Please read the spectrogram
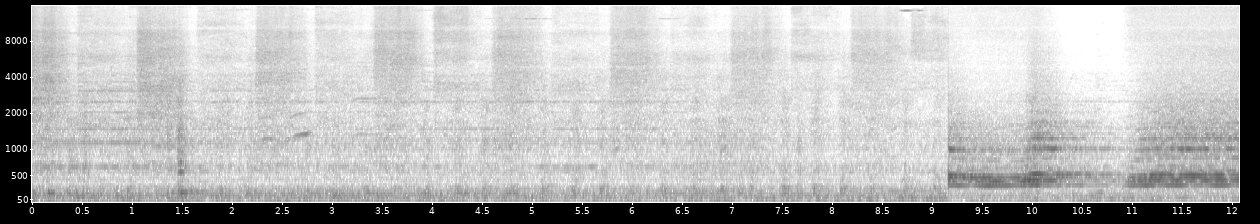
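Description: Durango & Silverton steam locomotive No. 476, a K-28 2-8-2, chuffing as it pulls away, with steady exhaust beats a little over one a second and a hiss of steam. About nine seconds in its whistle sounds several notes at once: a long blast, a brief break, then a second blast that is still going at the end.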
